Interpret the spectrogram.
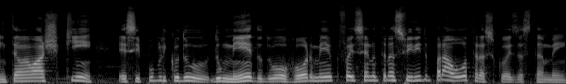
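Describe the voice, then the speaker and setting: A man with a normal speaking voice, fairly high in pitch, with lively intonation, big swings in loudness and a moderate pace, in a dry, close sound with no echo. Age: 40s. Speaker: podcast host. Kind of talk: casual interview.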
